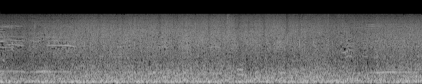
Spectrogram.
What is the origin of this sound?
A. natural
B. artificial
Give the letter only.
A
